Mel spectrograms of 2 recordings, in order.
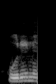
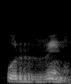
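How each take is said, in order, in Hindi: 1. u सीधे बिना r के ri से जुड़ जाता है। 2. ri से पहले एक r ध्वनि आती है। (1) "उऋण नहीं होता" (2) "उर्ऋण होता है"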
